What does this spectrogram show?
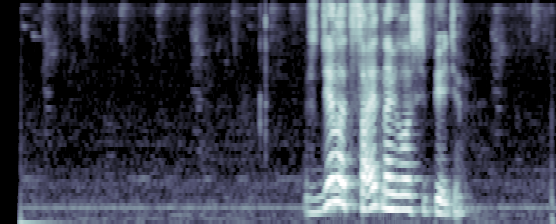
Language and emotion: Russian, neutral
